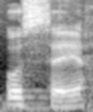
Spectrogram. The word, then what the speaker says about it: Auxerre: monde le sait localement on les prononce osser Bruxelles chamoni mes g armé et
